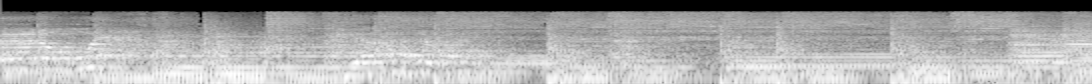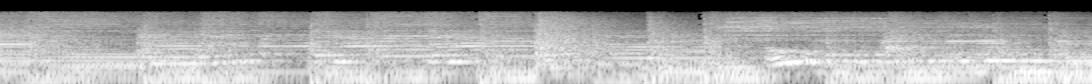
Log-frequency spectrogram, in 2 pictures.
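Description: Live band: a man singing into a handheld microphone over electric guitar and drum kit.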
